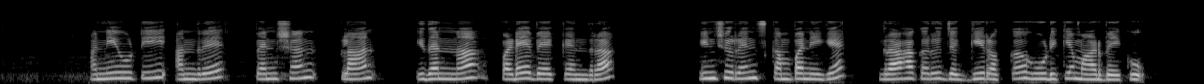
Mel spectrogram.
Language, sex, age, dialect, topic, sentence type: Kannada, female, 18-24, Central, banking, statement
